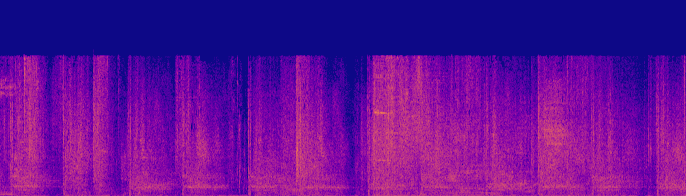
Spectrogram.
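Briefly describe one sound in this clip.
Magic spells and blows crackle and thud in a fast fight.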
